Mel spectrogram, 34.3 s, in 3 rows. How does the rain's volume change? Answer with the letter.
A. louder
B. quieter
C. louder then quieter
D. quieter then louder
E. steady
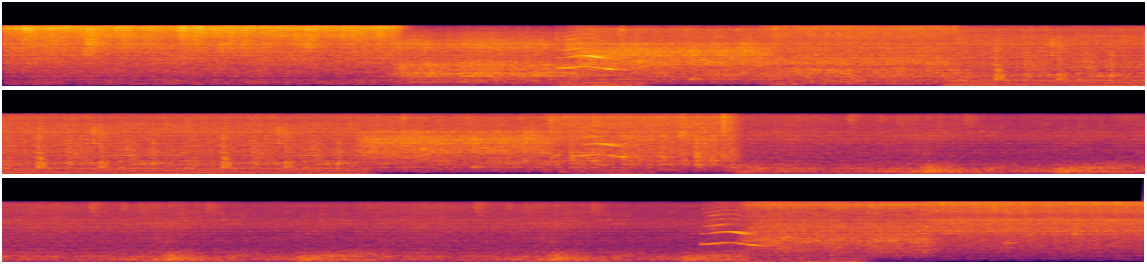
B.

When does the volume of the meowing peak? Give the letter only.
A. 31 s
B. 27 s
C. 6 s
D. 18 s
C.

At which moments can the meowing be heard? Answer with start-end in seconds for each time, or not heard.
5.5-6.4, 17.1-17.9, 29.8-31.5.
